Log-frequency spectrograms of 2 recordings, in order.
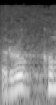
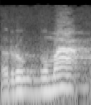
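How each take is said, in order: First: A k sound comes before the m. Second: A g sound comes before the m. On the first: The speaker calls it wrong. "ರುಕ್ಮ ಅಲ್ಲ" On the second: The speaker calls it right. "ಗಕಾರ"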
